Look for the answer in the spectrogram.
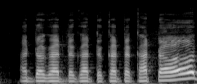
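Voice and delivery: put-on stadium vendor call. Trying to repeat how a woman said it, raised-pitch stadium vendor call. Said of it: "She had a raised pitch, much like a, uh, vendor at a sports stadium".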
